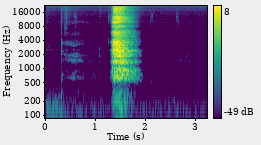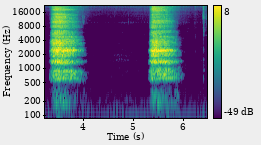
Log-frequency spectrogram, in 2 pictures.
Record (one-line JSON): {"exhalation_length": "6.5 s", "exhalation_amplitude": 10646, "exhalation_signal_mean_std_ratio": 0.41, "survey_phase": "beta (2021-08-13 to 2022-03-07)", "age": "18-44", "gender": "Male", "wearing_mask": "No", "symptom_none": true, "smoker_status": "Never smoked", "respiratory_condition_asthma": false, "respiratory_condition_other": false, "recruitment_source": "REACT", "submission_delay": "0 days", "covid_test_result": "Negative", "covid_test_method": "RT-qPCR", "influenza_a_test_result": "Negative", "influenza_b_test_result": "Negative"}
